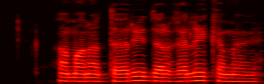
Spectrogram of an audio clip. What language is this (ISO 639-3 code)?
pus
